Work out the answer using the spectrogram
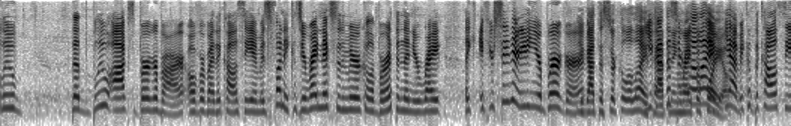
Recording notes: Live from LuLu's Public House Patio. After two record-breaking Minnesota State Fair Days.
